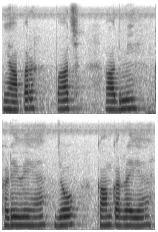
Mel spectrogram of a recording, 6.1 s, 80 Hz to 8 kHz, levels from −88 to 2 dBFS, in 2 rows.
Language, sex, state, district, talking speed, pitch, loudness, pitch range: Hindi, male, Uttar Pradesh, Shamli, 115 wpm, 170 Hz, -17 LUFS, 165-175 Hz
